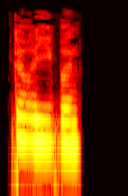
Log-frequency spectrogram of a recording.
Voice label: "gerieben", German; adjectives

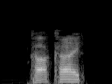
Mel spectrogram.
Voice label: "cockeyed", English; adjectives

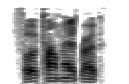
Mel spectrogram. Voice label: "photometric", english; adjectives

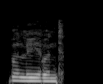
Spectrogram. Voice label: "belehrend", German; adjectives

